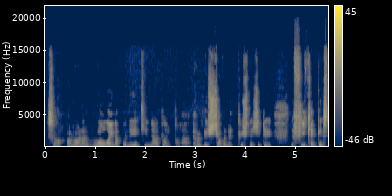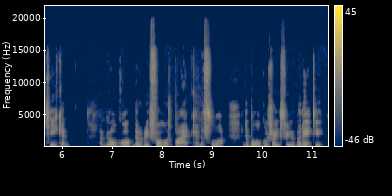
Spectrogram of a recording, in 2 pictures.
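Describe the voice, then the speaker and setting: An older man, a former footballer, telling stories in an interview with lots of laughter and rising excitement. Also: fast talker, husky. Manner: laughing anecdotal, gets loud and high when excited. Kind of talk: animated storytelling.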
